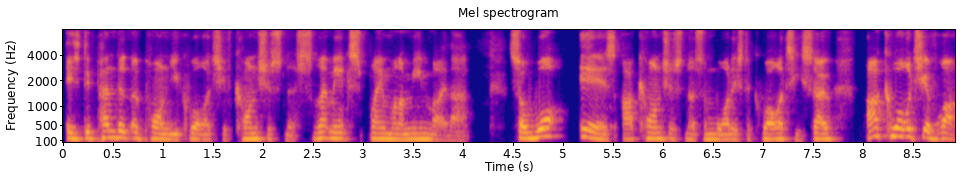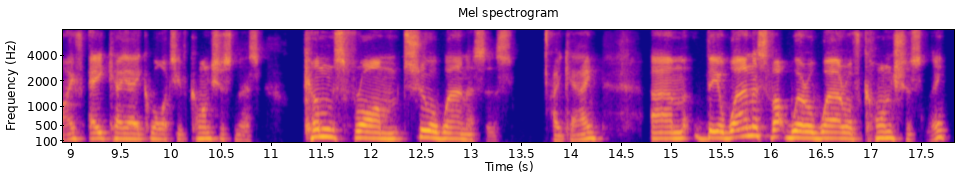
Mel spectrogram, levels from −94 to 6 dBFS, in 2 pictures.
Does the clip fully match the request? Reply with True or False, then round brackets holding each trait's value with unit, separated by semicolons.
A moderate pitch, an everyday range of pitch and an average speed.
True (150 Hz; 3.1 semitones; 160 wpm)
